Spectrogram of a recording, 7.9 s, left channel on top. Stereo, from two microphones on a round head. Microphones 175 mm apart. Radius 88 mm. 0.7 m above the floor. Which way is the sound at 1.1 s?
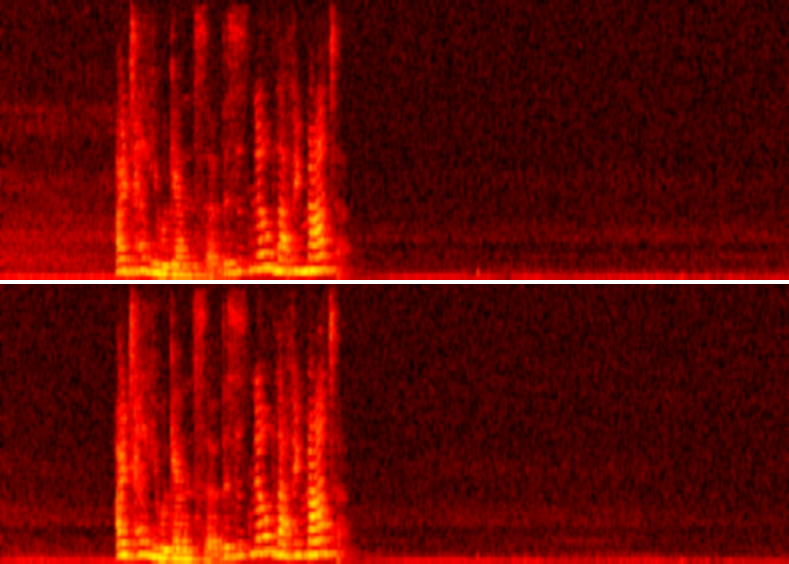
20° right (ahead or behind).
